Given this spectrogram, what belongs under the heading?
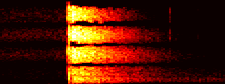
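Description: One sharp, close gunshot cracks out at a target and decays quickly into a short echo after a quiet lead-in.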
